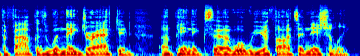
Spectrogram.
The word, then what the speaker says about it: Penix: Is that how you pronounce it? Penix. Yeah, Penix.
